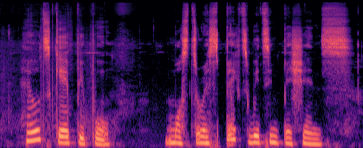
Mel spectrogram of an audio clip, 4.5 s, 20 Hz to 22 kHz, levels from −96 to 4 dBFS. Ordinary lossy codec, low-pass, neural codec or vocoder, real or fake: none; none; none; real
